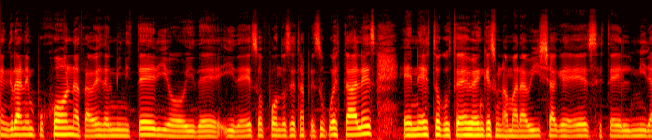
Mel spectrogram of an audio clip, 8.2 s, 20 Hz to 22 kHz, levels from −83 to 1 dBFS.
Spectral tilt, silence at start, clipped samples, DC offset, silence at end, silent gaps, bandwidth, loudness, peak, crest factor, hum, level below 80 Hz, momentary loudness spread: -5.5 dB/octave; 0 s; under 0.1%; under 0.1%; 0 s; none; 16.5 kHz; -26 LUFS; -8 dBFS; 16 dB; none; -58 dBFS; 7 LU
